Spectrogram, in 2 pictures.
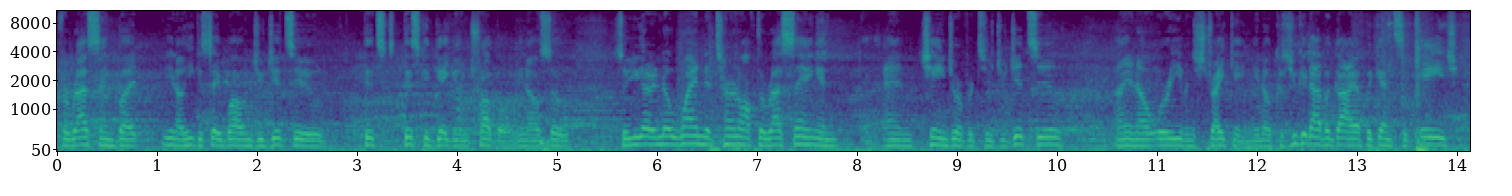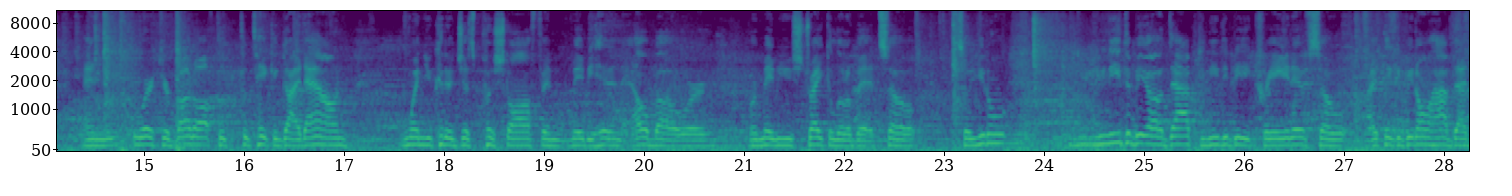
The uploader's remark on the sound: This interview was recorded at Edge Hoboken. Apologies for the background noise. We had just gotten off the mat and classes were going on.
